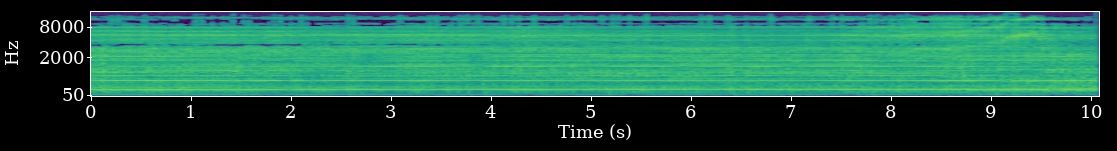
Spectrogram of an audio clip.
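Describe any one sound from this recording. Electronic synthesizer music plays with a steady droning tone and pulsing bass.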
